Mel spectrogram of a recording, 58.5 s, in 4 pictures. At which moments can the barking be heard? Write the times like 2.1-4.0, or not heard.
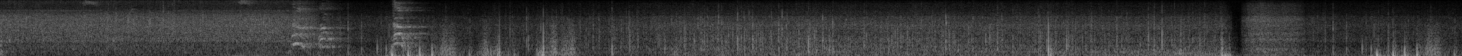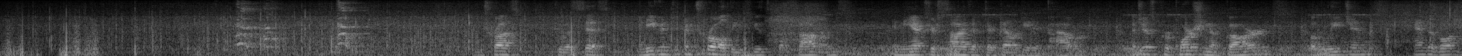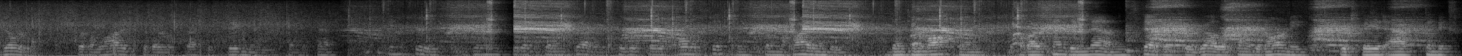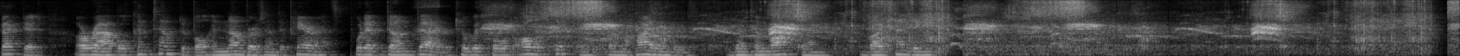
2.9-4.3, 16.9-18.4, 38.3-39.7, 53.3-54.7.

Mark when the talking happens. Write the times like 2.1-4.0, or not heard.
19.4-53.2.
